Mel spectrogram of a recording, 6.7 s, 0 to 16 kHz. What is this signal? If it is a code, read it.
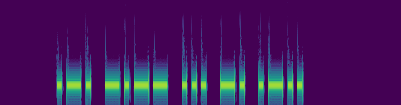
Morse code, heard as a keyed tone, about 15 wpm, 700 Hz. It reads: RYSNL
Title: Code Groups - 5 Letters - 15wpm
